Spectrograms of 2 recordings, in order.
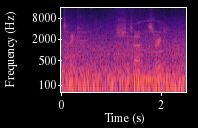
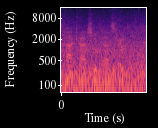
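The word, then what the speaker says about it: Takeshita: a chocolate chip party what English would call uh take street but it's probably correctly pronounced as taka Street which is really popular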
